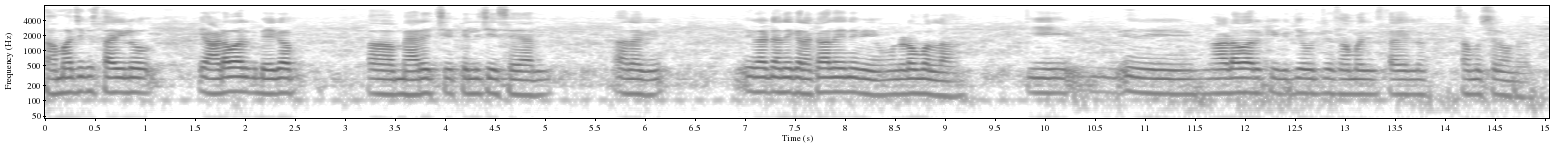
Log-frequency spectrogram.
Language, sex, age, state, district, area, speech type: Telugu, male, 18-30, Andhra Pradesh, Kakinada, urban, spontaneous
